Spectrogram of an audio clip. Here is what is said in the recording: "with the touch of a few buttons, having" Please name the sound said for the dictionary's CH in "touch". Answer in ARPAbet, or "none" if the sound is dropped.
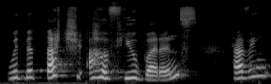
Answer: CH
